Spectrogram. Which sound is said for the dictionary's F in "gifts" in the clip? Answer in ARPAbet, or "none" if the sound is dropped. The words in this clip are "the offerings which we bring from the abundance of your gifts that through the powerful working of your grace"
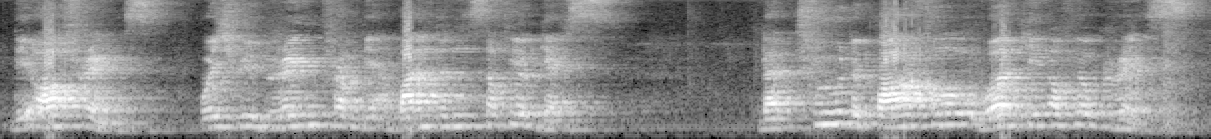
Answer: none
